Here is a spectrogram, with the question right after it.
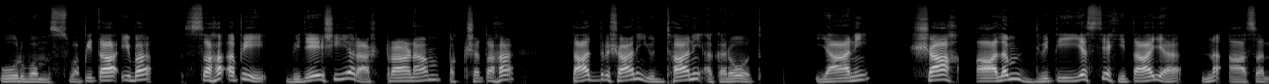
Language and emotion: Sanskrit, neutral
